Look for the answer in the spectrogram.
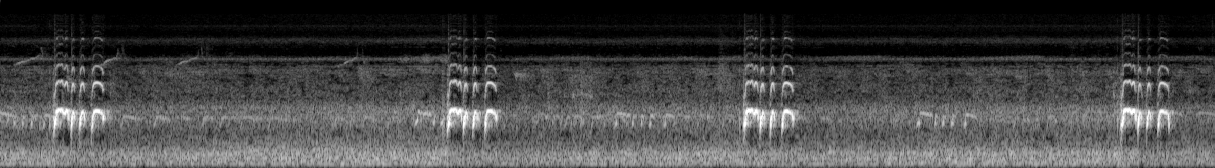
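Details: Zebra dove calling to draw an answer from a breeding-condition bird: four loud phrases of quick, rolling coos, roughly every three to four seconds, against soft distant cooing.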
